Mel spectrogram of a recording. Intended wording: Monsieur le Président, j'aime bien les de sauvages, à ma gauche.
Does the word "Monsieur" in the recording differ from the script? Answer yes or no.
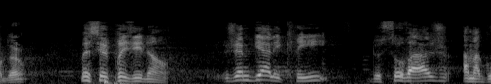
no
